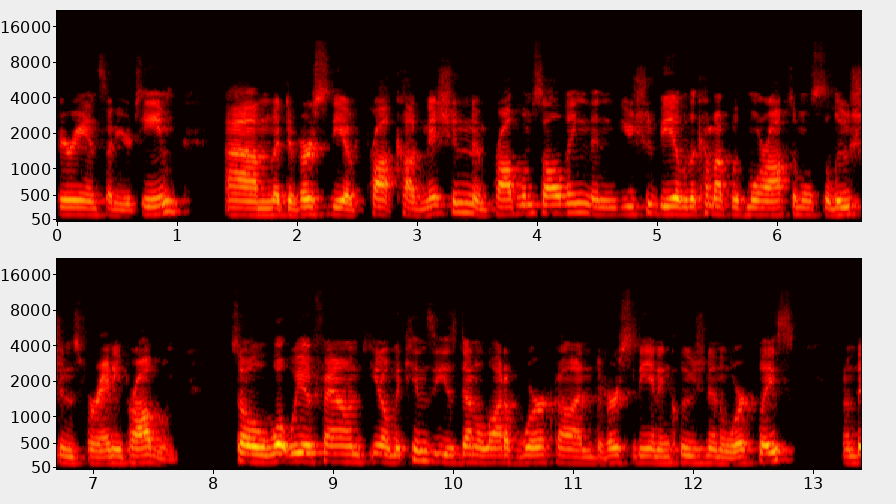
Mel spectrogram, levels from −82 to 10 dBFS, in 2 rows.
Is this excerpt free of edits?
yes; 0 cuts

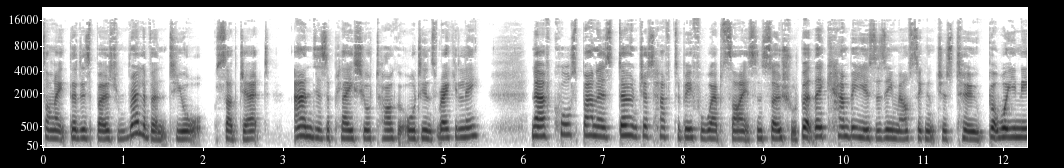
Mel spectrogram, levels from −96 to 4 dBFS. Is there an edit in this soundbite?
yes; 2 cuts; at 4.9 s, 9.4 s

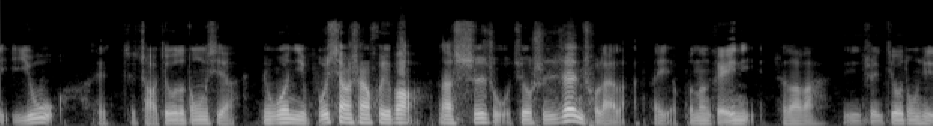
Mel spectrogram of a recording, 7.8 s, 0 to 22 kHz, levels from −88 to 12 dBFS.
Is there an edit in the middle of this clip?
yes; 2 cuts; at 2.0 s, 6.4 s

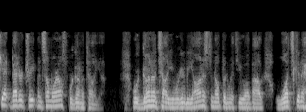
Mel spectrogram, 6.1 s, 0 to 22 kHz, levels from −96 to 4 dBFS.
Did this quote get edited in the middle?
no; 0 cuts

